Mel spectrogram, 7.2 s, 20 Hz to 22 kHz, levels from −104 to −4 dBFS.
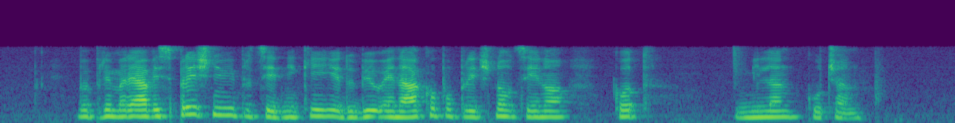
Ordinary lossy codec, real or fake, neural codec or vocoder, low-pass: none; fake; vocoder, 44.1 kHz, 128 mel bands every 512 samples, BigVGAN v2; 5.4 kHz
